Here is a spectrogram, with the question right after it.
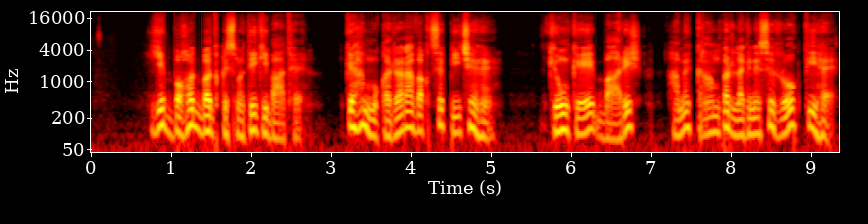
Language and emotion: Urdu, sad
